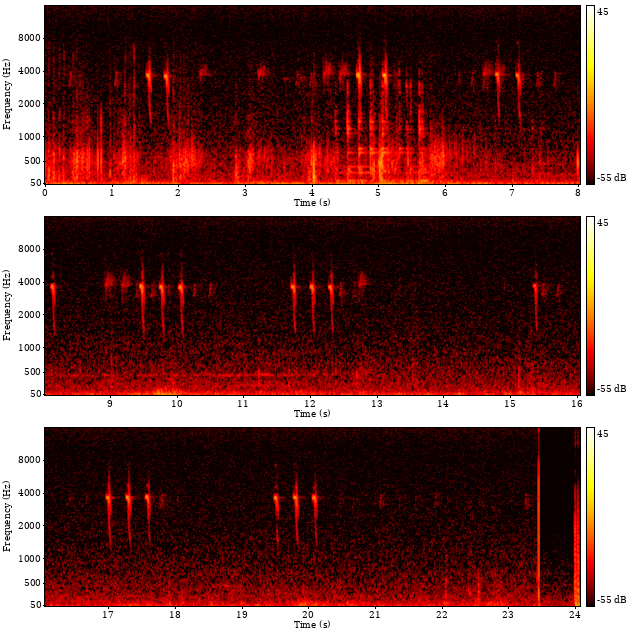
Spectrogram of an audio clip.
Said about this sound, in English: Here's that same bird.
